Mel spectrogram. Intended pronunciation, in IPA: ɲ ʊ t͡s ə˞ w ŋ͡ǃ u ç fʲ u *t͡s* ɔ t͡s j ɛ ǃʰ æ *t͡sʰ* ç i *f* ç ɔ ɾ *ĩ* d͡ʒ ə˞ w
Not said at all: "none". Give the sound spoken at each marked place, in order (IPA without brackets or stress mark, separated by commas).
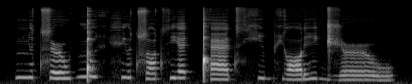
t͡s, t͡s, b, i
